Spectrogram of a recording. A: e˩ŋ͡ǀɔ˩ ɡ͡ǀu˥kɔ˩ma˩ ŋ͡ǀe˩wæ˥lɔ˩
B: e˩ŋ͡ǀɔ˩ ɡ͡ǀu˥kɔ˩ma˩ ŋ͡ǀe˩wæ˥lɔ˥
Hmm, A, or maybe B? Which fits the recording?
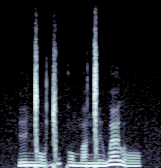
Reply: A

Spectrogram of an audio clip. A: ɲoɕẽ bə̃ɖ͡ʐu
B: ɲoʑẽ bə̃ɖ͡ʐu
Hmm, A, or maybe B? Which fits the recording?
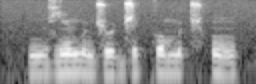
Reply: B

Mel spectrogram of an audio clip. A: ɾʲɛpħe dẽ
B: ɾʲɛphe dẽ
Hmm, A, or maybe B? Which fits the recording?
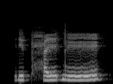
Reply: A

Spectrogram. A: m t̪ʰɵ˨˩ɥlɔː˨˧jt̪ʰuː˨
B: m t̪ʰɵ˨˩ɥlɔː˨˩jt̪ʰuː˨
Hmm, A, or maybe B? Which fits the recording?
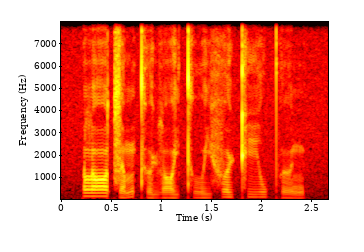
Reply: B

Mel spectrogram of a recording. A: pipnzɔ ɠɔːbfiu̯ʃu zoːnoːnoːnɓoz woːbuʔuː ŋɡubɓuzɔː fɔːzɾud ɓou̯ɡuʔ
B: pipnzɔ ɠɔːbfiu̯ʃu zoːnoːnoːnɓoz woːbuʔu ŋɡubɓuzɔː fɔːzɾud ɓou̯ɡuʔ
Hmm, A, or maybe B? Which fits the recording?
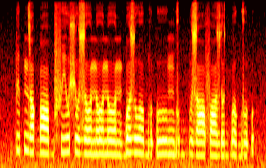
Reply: A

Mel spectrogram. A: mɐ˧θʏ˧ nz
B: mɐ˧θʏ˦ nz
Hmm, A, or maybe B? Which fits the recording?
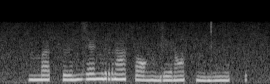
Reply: A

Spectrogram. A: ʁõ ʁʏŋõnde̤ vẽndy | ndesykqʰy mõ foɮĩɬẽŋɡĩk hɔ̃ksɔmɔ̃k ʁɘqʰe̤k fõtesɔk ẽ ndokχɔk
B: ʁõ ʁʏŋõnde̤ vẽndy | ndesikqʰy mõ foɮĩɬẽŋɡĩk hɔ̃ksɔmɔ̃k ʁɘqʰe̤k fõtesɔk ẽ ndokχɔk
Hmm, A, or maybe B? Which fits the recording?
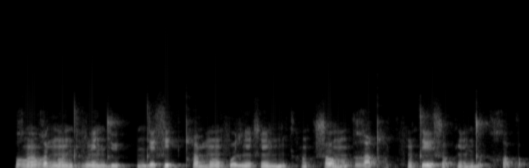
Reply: B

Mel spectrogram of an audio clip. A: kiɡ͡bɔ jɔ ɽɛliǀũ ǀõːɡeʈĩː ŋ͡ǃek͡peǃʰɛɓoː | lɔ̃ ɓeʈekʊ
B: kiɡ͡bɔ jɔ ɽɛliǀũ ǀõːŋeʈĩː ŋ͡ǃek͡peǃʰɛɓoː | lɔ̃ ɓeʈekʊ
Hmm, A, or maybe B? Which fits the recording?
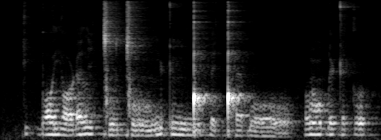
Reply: B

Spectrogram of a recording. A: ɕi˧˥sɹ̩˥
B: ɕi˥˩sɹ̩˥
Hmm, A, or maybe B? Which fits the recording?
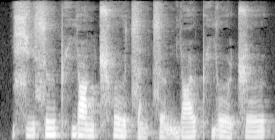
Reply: A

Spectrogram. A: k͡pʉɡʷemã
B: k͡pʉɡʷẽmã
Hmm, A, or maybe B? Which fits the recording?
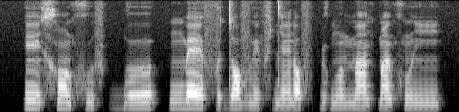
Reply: B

